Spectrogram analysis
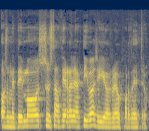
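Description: A man's voice: fairly high pitch, fairly even intonation, brisk, noisy background. A man from Spain, a guest on stage, answering questions with many hesitations into a handheld mic. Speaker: audience guest, doctor. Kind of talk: onstage interview. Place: theater stage.

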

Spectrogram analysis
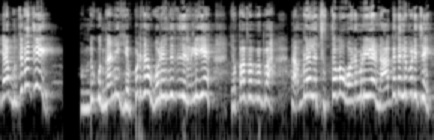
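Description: A woman's voice: very high voice, big pitch swings, quick pace, a bit bright, full character voice. A woman voicing a skinny, scolding village friend in a comic cartoon, with a Kanyakumari Tamil accent. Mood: breathless. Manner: scolding, mocking, lecturing.

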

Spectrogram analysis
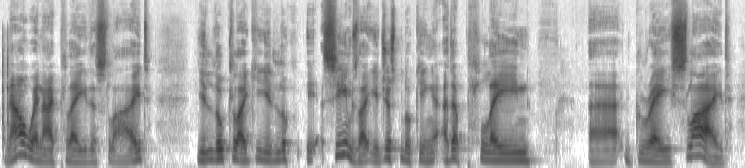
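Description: In a small home office, a middle-aged man calmly presents a screen-recorded tutorial for some software. His voice sits at medium pitch, he's unhurried, and frequent ums pepper each step.

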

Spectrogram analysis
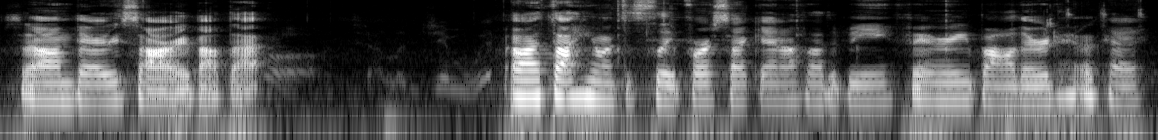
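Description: Young adult woman, bright voice, casual chatty gameplay commentator who gets excitable. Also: fairly low pitch, fast talker. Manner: chatty, talks to game characters, excitable outbursts. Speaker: gaming video host.

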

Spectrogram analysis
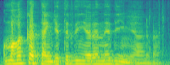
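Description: A young man commentating a survival game in Turkish, shouting and cursing at the animals and laughing often. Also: mid-range voice, very fast, a little hiss or hum. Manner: excitable, swears and yells at the game, laughs often. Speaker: gameplay commentator. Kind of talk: let's play commentary.

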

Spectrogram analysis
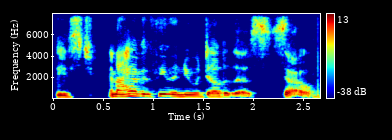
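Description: A woman's voice: lowish voice, moderate pace, a little mellow. A woman joining a podcast conversation, casual and hesitant, with frequent fillers. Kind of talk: casual chat.

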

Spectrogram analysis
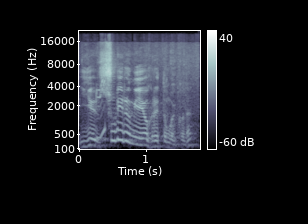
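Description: A man hosting a variety show with casual banter, excitable and prodding others with questions. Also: fairly high pitch, rapid-fire, a crowd in the background.

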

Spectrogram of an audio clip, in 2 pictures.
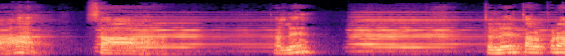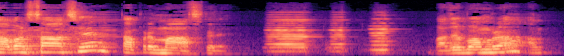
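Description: A man's voice: fairly high pitch, a bit bright. A man teaching harmonium step by step, patiently explaining the notation and singing note names as he plays. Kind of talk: step-by-step music lesson. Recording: echoey room with harmonium playing.

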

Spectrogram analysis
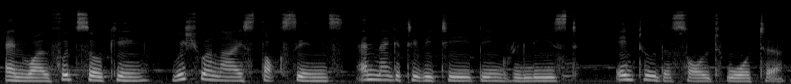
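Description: Slow, mellow woman guiding a meditation. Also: fairly low pitch, a little hiss or hum. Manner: slow, gentle, step-by-step instructions. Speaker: meditation teacher. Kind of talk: calm instructional guided meditation.

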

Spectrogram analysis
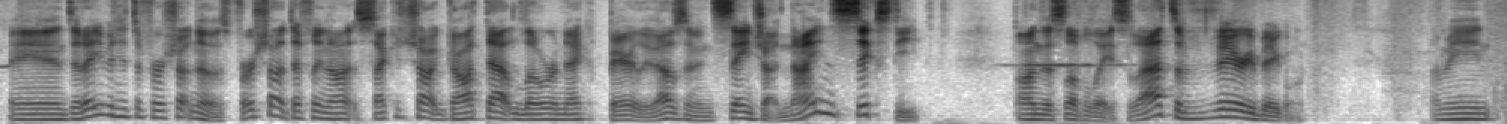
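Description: Excitable man commenting on gameplay. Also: mid-range voice, a little hiss or hum. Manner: excitable, talks to himself while aiming. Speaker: gaming channel host.

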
